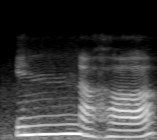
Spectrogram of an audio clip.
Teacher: انہ پہ غنہ کرنا ہے 2 حرکتوں برابر ، اور ہا میں بھی الف مدہ ہے، اسے بھی 2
